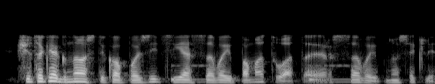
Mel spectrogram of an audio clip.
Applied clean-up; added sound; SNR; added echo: none; Organ; 17 dB; none.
